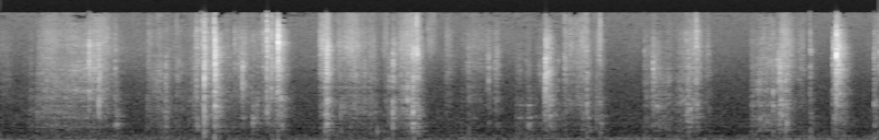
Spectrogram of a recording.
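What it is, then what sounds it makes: Artificial plastic monstera leaf. An artificial plastic monstera leaf, first held and then laid flat on a table, is scratched with long nails and rubbed with fingertips across its thin plastic surface. The result is dry, bright scratching and rustling with sharp, short ticks, quick strokes standing out against a low steady hum.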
